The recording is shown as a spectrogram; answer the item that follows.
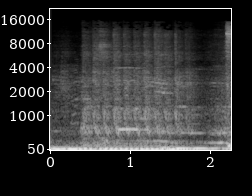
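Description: Recorded music played loud through a Jamaican sound system, with a heavy bass line. The treble briefly drops away at the start and again near the end.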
